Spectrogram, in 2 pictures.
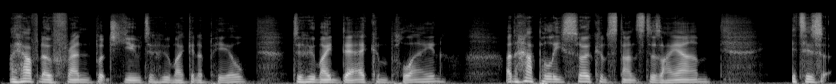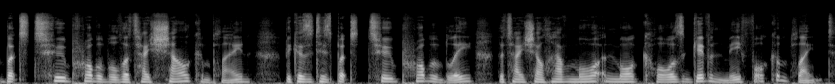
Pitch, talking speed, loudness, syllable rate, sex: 115 Hz, 170 wpm, -21 LUFS, 4.7 syllables/s, male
